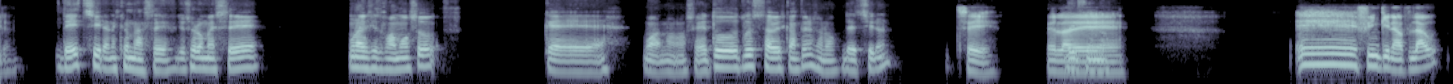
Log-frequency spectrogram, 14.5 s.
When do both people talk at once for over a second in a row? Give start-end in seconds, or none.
none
